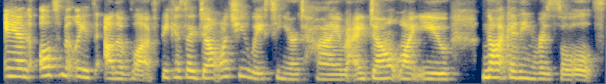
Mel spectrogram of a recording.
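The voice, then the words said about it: Gentle Texas accent. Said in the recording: “I may have a sweet Texas accent. I may speak gently”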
